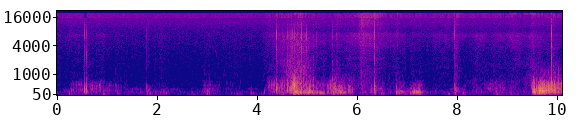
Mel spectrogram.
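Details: Stomach growling from hunger in a person lying on a bed after about 28–30 hours without food while dieting: quiet stretches broken by loud rumbling gurgles and growls from the belly (borborygmi).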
